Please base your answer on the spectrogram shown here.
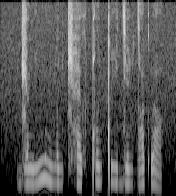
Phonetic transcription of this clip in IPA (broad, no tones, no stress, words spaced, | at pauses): d͡ʑœŋiŋuŋ ʎɔʎt͡ɕʰæxʷǃoʎ ǃi dʲœʎ dɑkʷʼɑ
